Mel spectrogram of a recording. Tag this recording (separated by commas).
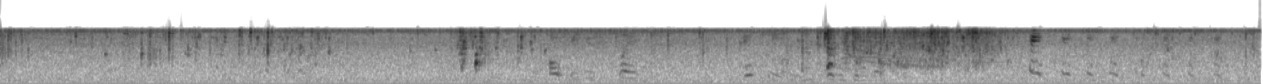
Speech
